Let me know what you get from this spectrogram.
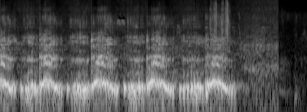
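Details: Leopard giving a rhythmic sawing call, each hoarse stroke rising and falling in pitch, about five strokes in quick succession before fading out.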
